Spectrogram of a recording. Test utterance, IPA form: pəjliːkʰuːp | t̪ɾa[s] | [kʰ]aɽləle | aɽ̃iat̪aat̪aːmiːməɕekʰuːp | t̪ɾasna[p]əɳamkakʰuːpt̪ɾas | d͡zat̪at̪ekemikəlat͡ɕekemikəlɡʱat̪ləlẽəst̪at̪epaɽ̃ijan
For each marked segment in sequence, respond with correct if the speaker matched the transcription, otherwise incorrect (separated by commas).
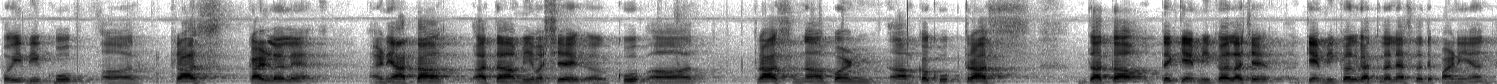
correct, incorrect, correct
